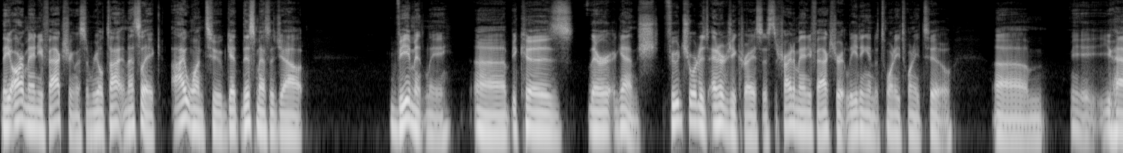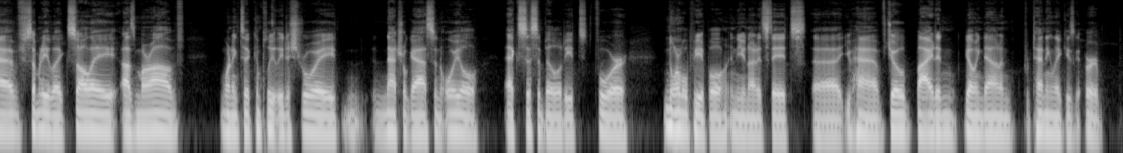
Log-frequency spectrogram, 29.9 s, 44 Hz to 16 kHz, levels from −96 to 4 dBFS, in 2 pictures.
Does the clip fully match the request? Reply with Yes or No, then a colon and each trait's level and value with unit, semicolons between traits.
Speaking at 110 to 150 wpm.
Yes: average, 140 wpm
